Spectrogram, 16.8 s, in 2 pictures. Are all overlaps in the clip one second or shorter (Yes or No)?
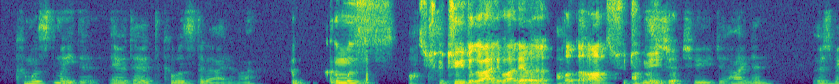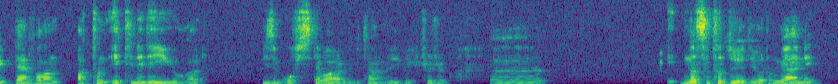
Yes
